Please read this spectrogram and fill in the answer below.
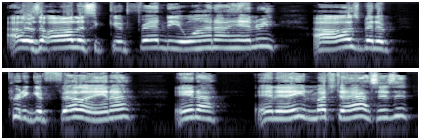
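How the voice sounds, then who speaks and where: A man's voice: very high voice, steady tone, moderate pace, pitched above the performer's own voice. A man reading a storybook, voicing a frightened, wounded young male soldier who begs his friend in a rustic drawl. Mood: pleading. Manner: rustic drawl, begging and shaky.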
